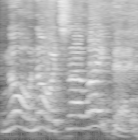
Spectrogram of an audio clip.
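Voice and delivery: hurried-to-reassure high protest; acted alarmed denial; backpedaling. A narrator's reading. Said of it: "trying to backpedal".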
